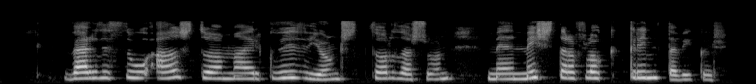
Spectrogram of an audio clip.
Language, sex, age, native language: Icelandic, female, 11, Icelandic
